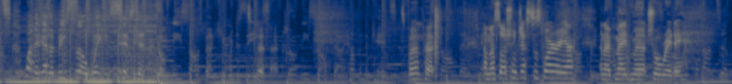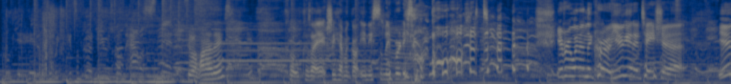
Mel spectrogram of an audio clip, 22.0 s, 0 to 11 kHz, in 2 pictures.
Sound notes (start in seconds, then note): 17.0 laughs loudly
